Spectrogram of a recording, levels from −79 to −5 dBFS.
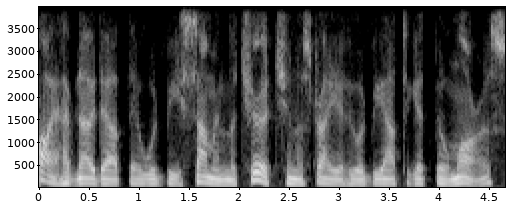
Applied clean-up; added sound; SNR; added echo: neural mask model Resemble Enhance denoiser.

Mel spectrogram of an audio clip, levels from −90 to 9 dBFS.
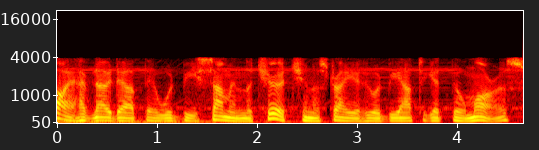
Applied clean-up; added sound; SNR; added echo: none; Alarm; 20 dB; none.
